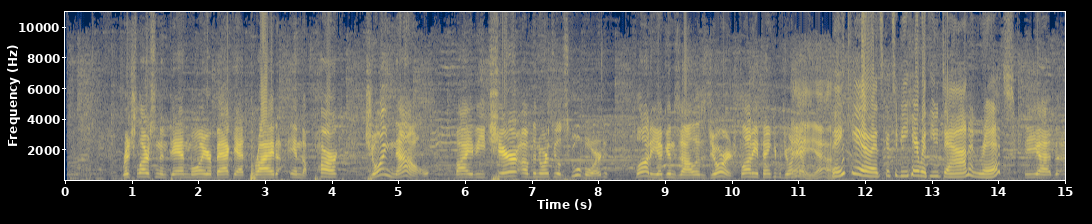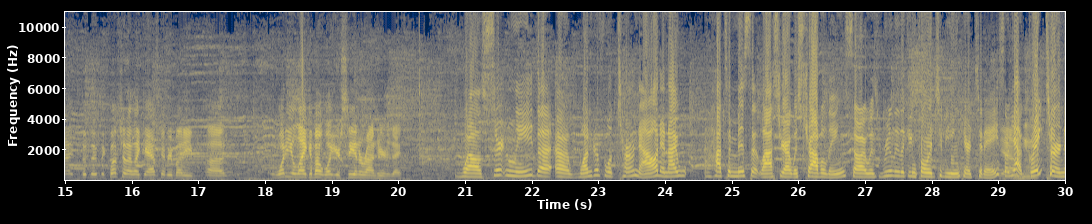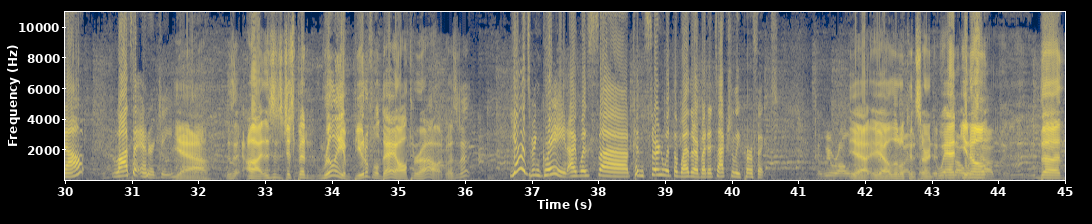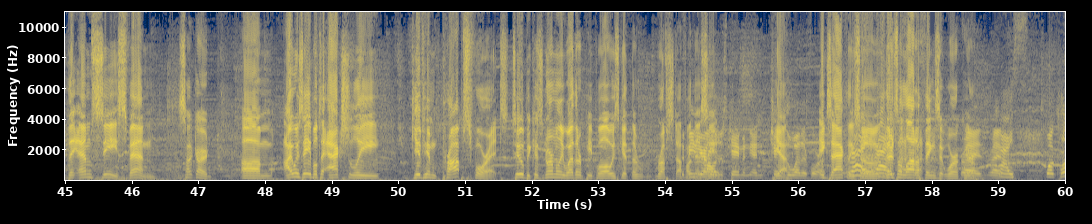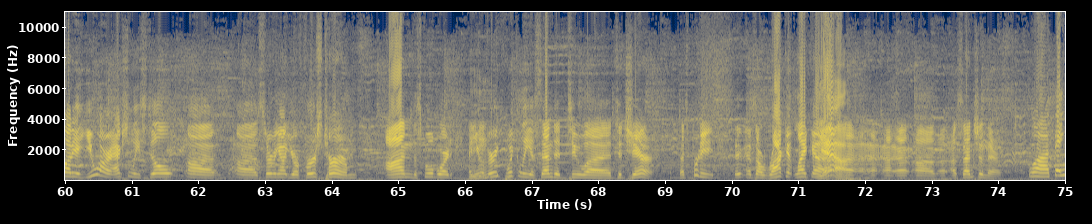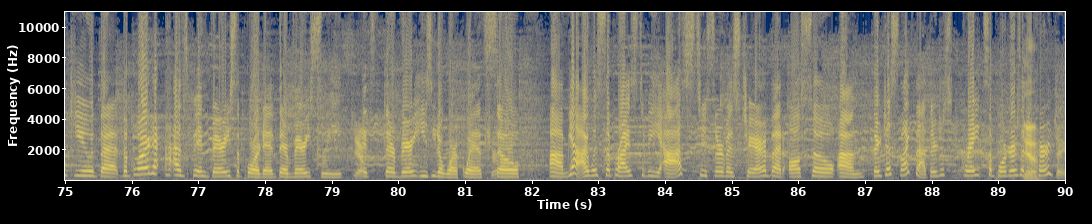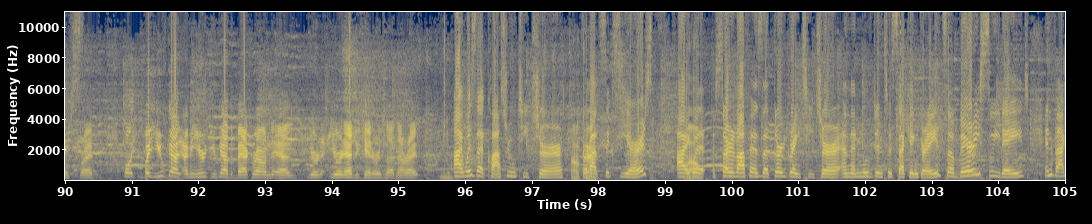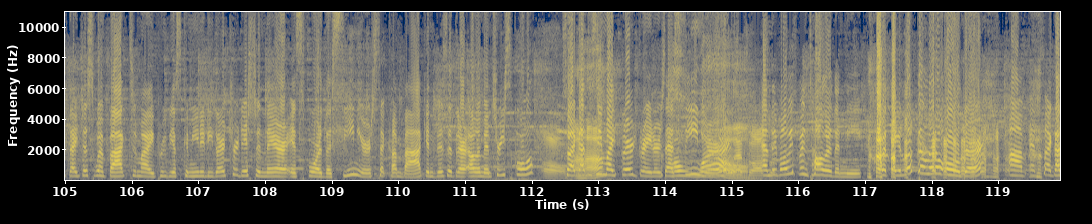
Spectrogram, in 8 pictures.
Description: Northfield School Board Chair Claudia Gonzalez-George discusses issues for LGBTQ+ youth from Northfield’s Pride in the Park Celebration.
